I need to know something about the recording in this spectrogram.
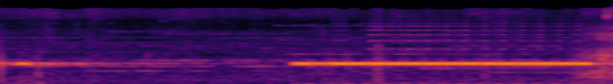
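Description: Quiz-show countdown timer: a short electronic beep, then about a second later one long steady beep at the same pitch, marking that the time to answer has run out.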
